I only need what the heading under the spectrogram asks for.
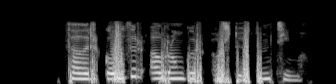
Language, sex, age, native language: Icelandic, female, 12, Icelandic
